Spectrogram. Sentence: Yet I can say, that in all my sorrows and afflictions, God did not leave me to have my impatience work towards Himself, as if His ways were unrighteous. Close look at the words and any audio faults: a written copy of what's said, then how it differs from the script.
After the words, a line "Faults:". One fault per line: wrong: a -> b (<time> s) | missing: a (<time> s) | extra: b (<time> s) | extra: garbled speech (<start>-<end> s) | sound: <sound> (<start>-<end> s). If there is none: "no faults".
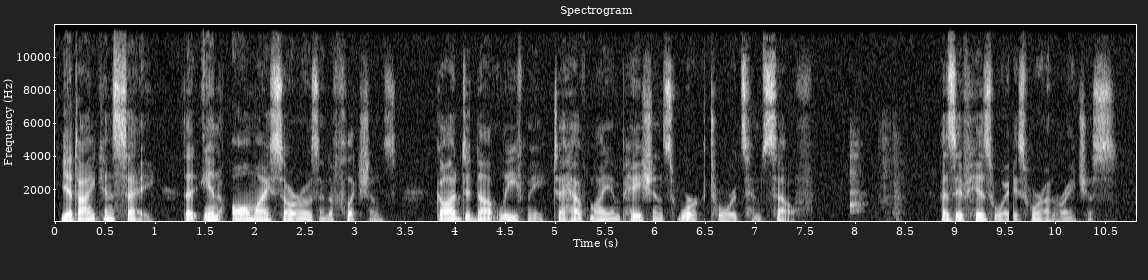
Yet I can say, that in all my sorrows and afflictions, God did not leave me to have my impatience work towards Himself, as if His ways were unrighteous.
Faults:
sound: sigh (7.9-8.5 s)
sound: dropout (9.5-9.6 s)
